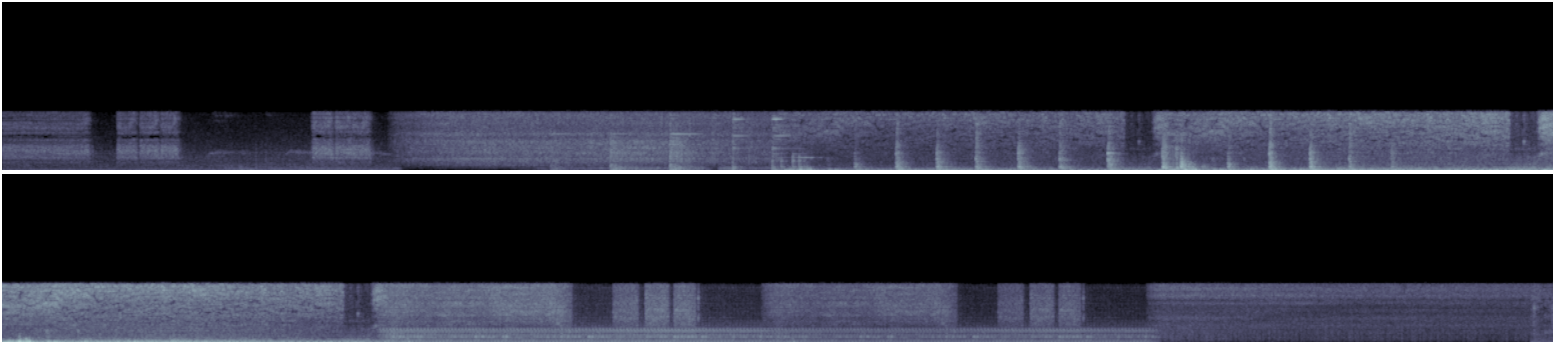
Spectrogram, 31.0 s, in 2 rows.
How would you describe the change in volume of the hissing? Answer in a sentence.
The loudness of the hissing goes up, then down.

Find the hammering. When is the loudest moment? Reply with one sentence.
The loudest moment of the hammering is at 12 seconds.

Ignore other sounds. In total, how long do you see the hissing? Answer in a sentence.
The hissing can be heard for 31 seconds in total.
